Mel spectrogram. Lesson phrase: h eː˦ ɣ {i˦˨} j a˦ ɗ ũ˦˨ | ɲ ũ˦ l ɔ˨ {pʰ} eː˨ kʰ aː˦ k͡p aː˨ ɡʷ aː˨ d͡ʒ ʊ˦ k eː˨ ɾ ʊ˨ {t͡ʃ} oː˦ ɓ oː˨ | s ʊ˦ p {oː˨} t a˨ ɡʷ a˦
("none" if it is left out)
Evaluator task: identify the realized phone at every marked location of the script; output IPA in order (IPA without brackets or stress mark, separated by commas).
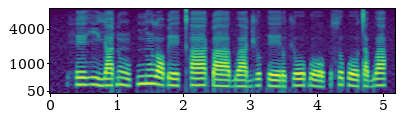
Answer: i˦˨, ɓ, t͡ʃ, oː˨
